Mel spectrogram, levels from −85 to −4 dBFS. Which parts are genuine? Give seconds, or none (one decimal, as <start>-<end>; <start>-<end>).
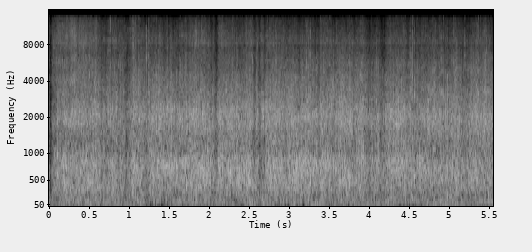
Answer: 0.0-5.6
